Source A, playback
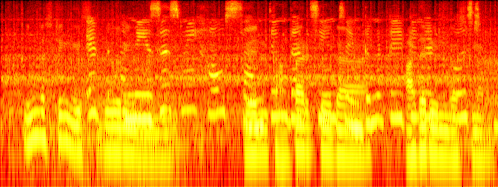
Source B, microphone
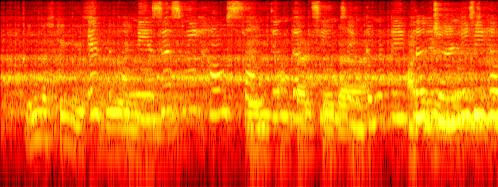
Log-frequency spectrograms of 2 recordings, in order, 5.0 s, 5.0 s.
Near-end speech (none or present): present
